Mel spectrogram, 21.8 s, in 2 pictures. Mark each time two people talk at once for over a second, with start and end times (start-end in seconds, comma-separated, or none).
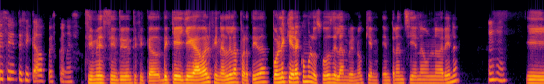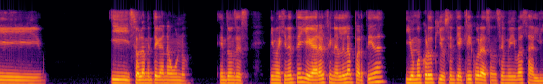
none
